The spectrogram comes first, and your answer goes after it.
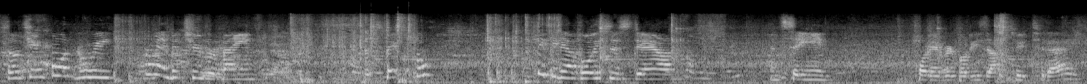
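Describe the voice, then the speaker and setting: A woman's voice: on the high side, expressive, a little slow, long pauses, over loud music. A woman working as a safari guide, giving tour commentary with instructions and playful prompts to her passengers. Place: moving open-windowed safari vehicle. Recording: distant voice, very loud vehicle noise. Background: loud vehicle and outdoor ambience.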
